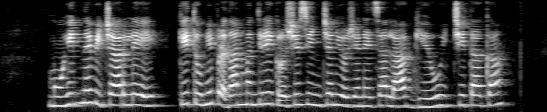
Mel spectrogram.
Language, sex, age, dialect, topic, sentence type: Marathi, female, 41-45, Standard Marathi, agriculture, statement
